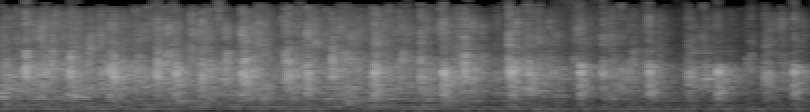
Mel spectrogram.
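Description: A church audience applauds steadily for several seconds, giving God a hand clap of praise during a sermon, many hands clapping in a dense, bright wash with a few sharper individual claps standing out, holding fairly even before easing slightly at the end.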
